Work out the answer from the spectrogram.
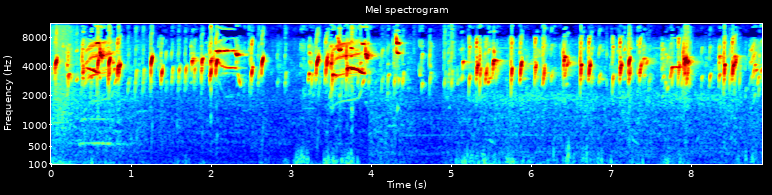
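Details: Goldfinch singing a varied song that switches between different sounds: bursts of high, bright twittering notes and short chirps in clusters, with brief pauses between phrases and faint low background noise.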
